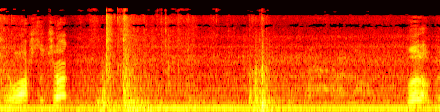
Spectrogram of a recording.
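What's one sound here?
A plastic wheeled bin rolls and bumps over pavement.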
